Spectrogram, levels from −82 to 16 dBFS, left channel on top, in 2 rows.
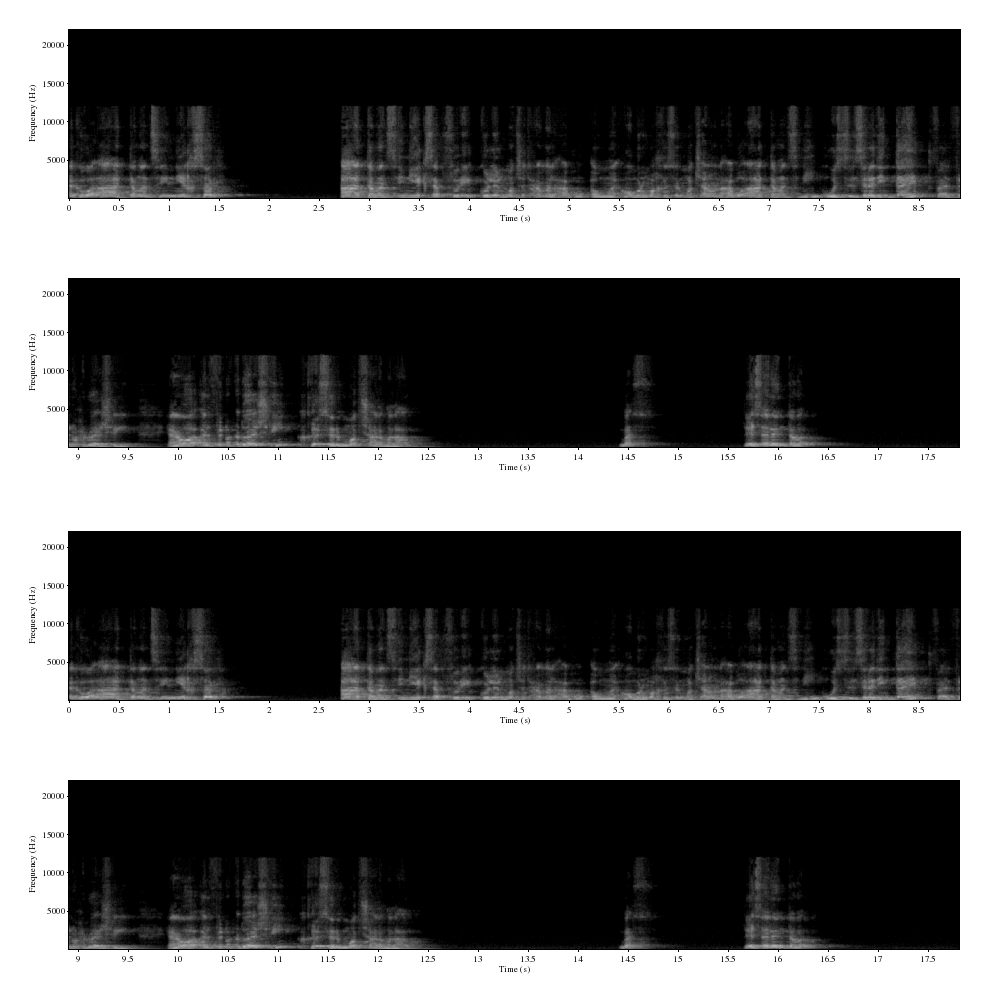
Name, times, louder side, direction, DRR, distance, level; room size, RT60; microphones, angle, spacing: voice 1, 0.0-1.6 2.7-9.6 9.9-12.4 14.4-14.7 15.7-16.3, equal, 10° left, 1.1 m, -28 dB
23.5 x 21.0 x 2.9 m
head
